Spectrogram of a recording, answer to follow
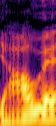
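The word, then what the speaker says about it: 야웨: 여호와. 여호와 하나님 또는 야외 하나님이에요. 그 히브리어 발음이 야외 쪽에 더 가깝다.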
